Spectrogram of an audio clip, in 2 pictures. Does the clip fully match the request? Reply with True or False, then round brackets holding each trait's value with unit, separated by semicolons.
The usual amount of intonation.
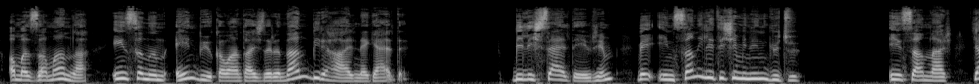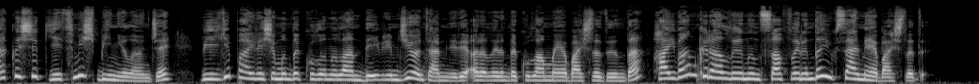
False (7.2 semitones)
